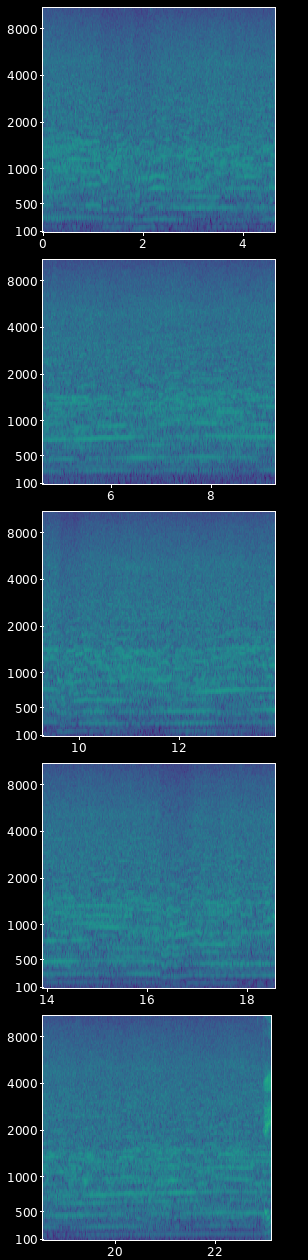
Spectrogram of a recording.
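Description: Super late model race car engines in the SRX video game at the Snowball Derby: a steady, loud, droning engine whine that holds through the whole stretch with brief dips and swells as the cars shift and pass, and no talk.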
